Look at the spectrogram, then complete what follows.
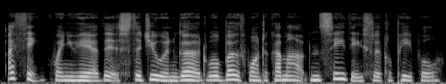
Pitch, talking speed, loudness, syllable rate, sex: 190 Hz, 280 wpm, -17 LUFS, 5.5 syllables/s, female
